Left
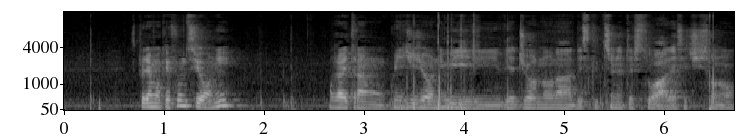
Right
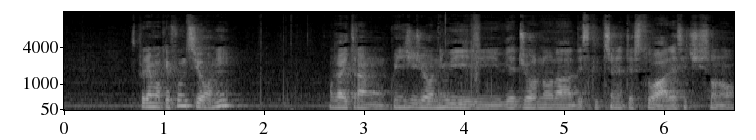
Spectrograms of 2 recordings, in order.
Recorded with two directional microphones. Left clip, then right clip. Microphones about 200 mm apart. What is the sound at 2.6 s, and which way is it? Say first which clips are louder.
Speech: left 4 dB; 15° left (ahead or behind).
